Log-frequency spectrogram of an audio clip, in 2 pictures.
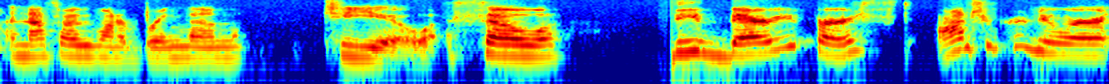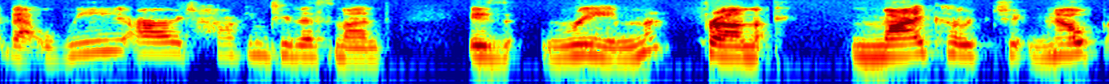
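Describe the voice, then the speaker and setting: A woman's voice: on the high side, a bit bright, dry recording, dull audio. A woman hosting a casual podcast interview, speaking in an informal, emphatic and gushing way. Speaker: podcast host.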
